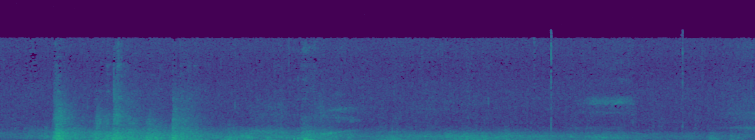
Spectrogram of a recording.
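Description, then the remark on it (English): A deep roll of thunder breaks in with a sharp crack, then rumbles on and slowly fades, with a soft wash of light rain underneath and no voices. “Rain seems to have eased off a bit. Now we're just getting the thunder.”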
